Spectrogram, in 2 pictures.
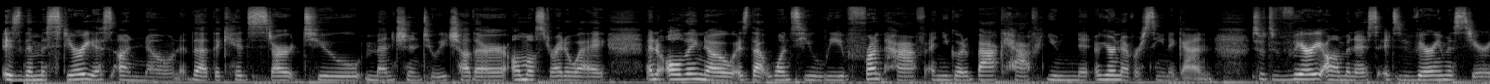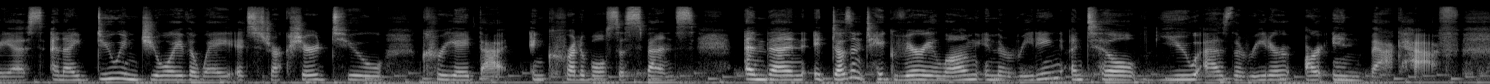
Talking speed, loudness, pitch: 155 wpm, -25 LUFS, 195 Hz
